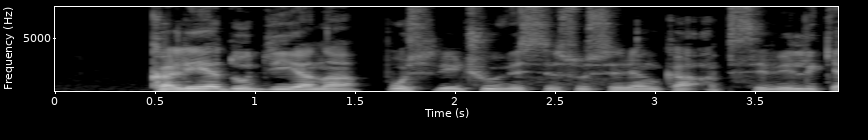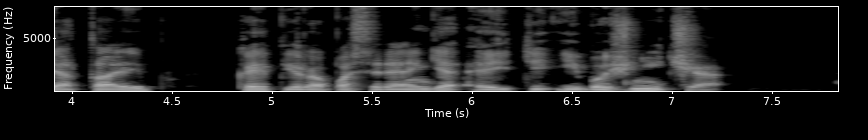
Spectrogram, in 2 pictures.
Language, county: Lithuanian, Tauragė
